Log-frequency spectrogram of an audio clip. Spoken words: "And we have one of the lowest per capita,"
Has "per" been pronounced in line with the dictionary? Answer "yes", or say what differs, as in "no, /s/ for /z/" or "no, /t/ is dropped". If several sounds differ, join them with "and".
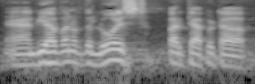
yes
